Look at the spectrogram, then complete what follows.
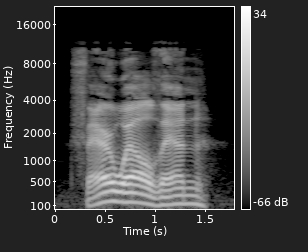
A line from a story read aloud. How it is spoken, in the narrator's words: said the old man solemnly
